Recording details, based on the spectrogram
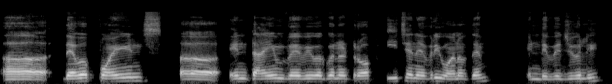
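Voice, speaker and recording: A man's voice: medium pitch, steady tone, normal speed, no room sound. A man with an Indian accent chatting candidly as a musician being interviewed, emphatically repeating phrases for stress. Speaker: metal band guitarist and composer, interview guest.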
